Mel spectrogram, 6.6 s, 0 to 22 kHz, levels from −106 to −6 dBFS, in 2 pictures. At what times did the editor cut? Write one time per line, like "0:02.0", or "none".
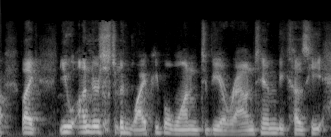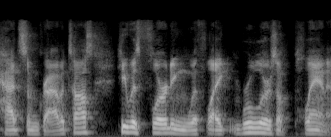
0:03.2
0:04.7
